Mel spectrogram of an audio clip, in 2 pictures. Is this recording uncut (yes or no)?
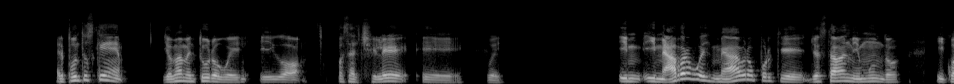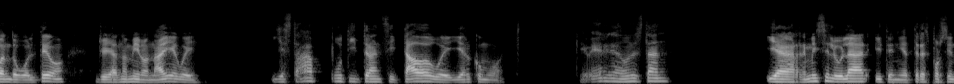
no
